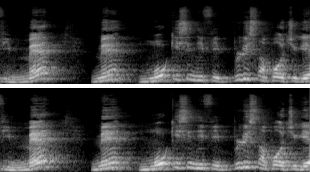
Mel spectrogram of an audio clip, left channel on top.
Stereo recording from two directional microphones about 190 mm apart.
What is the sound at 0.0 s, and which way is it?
Speech, 35° left (ahead or behind).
